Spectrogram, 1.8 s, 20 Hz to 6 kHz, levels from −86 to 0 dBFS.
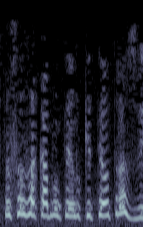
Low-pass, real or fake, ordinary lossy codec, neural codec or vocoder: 5.4 kHz; real; MP3, 32 kbps; none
